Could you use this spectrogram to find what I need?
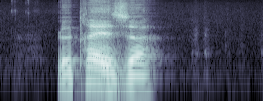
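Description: A middle-aged man speaks briefly and with animation through a webcam microphone.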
